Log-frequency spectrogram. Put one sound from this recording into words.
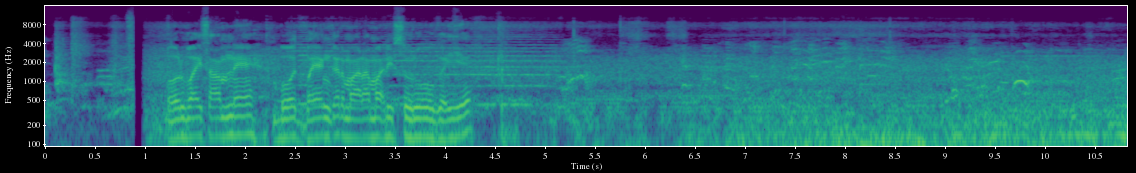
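A crowd chatters outdoors at night.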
